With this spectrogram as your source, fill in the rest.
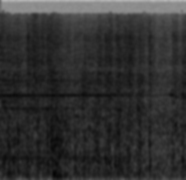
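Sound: train running on rails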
